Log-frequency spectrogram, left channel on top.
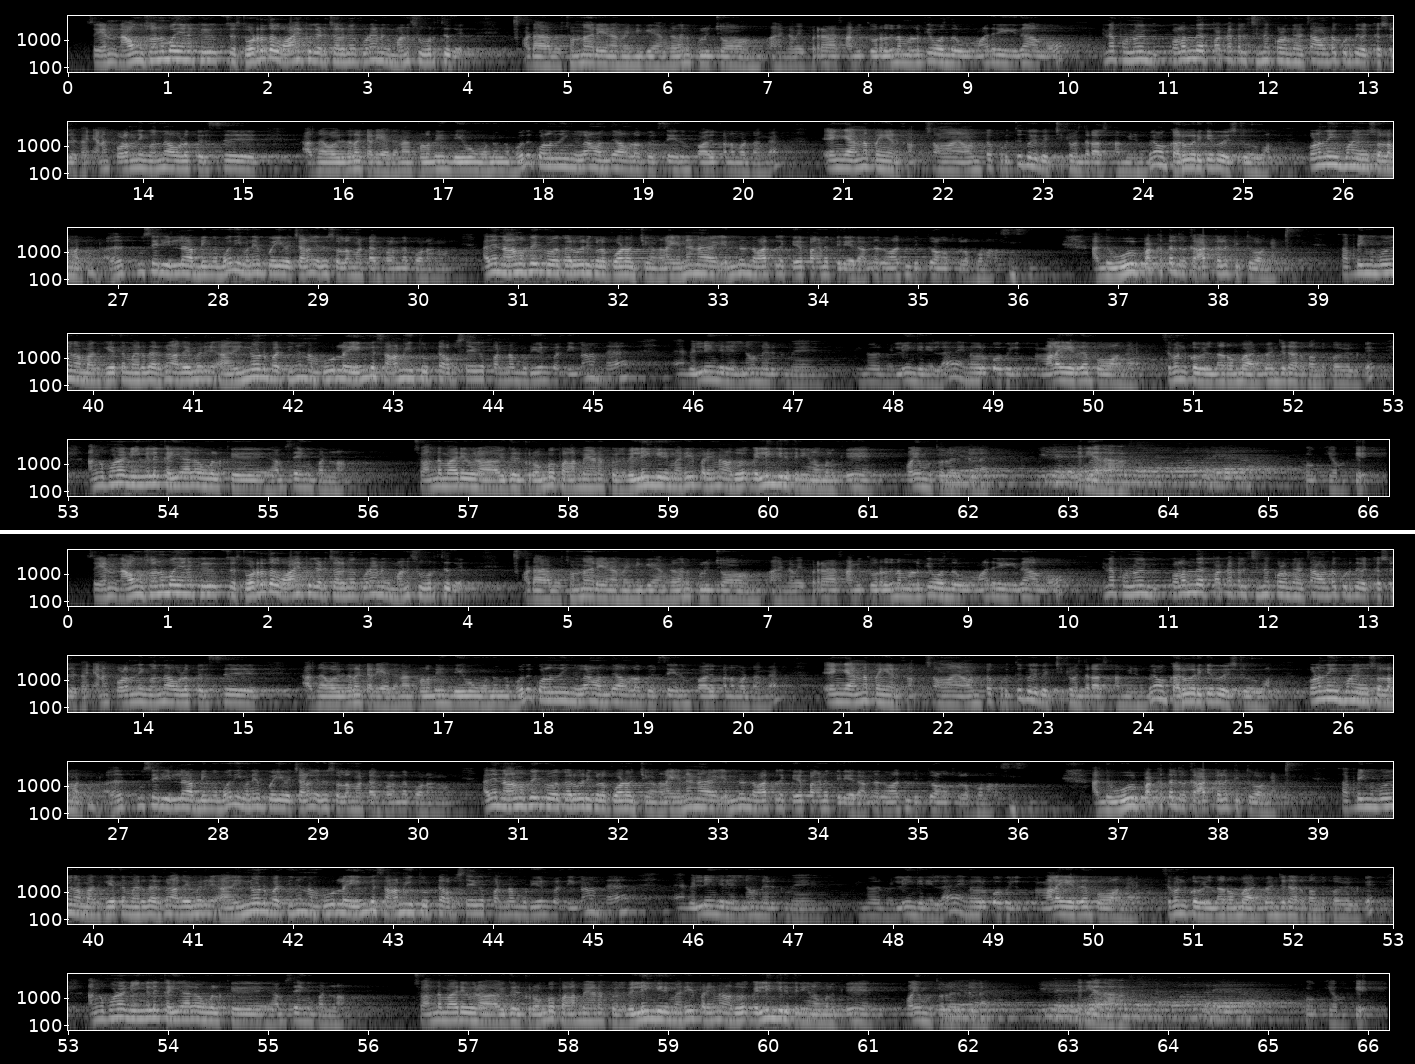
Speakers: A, on the left; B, on the right.
A: சேரின்னு அவங்க சொல்லும் போது எனக்கு செ தொடர்து வாய்ப்பு கெடச்சாலுமே கூட எனக்கு மனசு உறுத்துது அதா அவரு சொன்னாரே நம்ம இன்னைக்கு அங்கதான குளிச்சோ அ நம்ம எப்படிடா சாமி தொட்ர்றது நம்மளுக்கே வந்து ஒ மாதிரி இது ஆகு என்ன பொண்ணு கொழந்த பக்கத்துல சின்ன கொழந்த இருந்ச்சா அவன்ட கொடுத்து வைக்க சொல்லிடே ஏன்னா கொழந்தைங்க வந்து அவ்வளோ பெருசு அந்த ஒரு இதெல்லா கெடையாது எனா கொழந்தைையு தெய்வ ஒண்ணுங்கும் போது கொழந்தைங்கலா வந்து அவ்ளோ பெருசு எதுவு பாது பண்ண மாட்டாங்க எங்க அண்ண பைய இருக்கா சோ அவ அவன்ட்ட கொடுத்து போய் வெச்சுட்டு வந்துறா சாமிட்டன்னு போய் அவ கருவரைக்கு போய் வெச்ட்டு வருவா கொழந்தைங்க போனா எதுவு சொல்ல மாட்டாங்க அதாவது பூசாரி இல்ல அப்டிங்கும் போது இவனே போய் வெச்சாலு எதுவு சொல்ல மாட்டாங்க கொழந்த போனா எல்லா அதே நாம போய் கோ கருவரைக்குள்ள போனா வெச்சுக்கோங்களே என்னன்னா எந்த எந்த வார்த்தைல கேப்பாங்கன்னே தெரியாது அந்த வார்த்த திட் டுவாங்க சொல்ல போனா அந்த ஊர் பக்கத்துல இருக்க ஆட்கள்லே திட்டுவாங்க அப்டிங்கும்போது நம்ம அதுக்கேத்த மாரிதா இருக்குனு அதே மாரி அ இன்னொன்னு பாத் தீங்க நம்ம ஊர்ல எங்க சாமிய தொட்டு அபிசேக பண்ண முடியுன் பாத்தீங்கனா ஆ அ வெள்ளியங்கிரில் இன்னொன்னு இருக்கு மே இன்னொரு வெள்ளயங்கிரில்ல இன்னொரு கோவில் மல ஏறிதா போவாங்க சிவன் கோவில் தா ரொம்ப அட்வெஞ்சரா இருக்கு அந்த கோவிலுக்கு அங்க போன நீங்களே கையால உங்களுக்கு அபிசேக பண்லா சோ அந்த மாரி ஒரு ஆ இது இருக்கு ரொம்ப பழமையான கோயில் வெள்ளியங்கிரி மாரியே பாத்தீங்கன்னா அது வெள்ளியங்கிரி தெரியுள உங்களுக்கு கோயம்புத்தூர்ல
B: இல்ல
A: இருக்குல்ல.
B: இல்ல இல்ல இல்ல
A: தெரியாதா?
B: கோயம்புத்தூர் சைடு நா போனது கெடையா
A: ஓகே ஓகே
